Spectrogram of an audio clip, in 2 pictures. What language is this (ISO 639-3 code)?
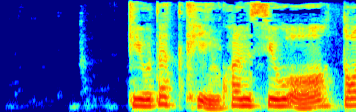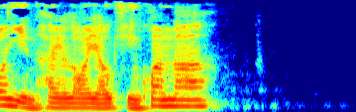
yue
